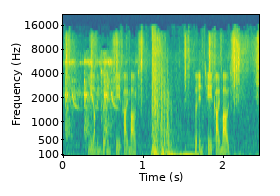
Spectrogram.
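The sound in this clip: Unsuppressed pistol shots ring out in a zombie video game as a loud, sharp burst of gunfire with a heavy low thump. Voices talk before and after the shots.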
